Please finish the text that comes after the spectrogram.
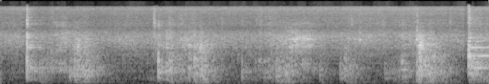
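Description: A spoon scrapes and stirs grated coconut with turkey berries in a hot pan, giving several distinct scraping strokes with soft sizzling between them, close up and with no talking.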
